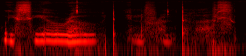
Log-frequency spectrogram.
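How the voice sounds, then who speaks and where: A woman whispering softly and intimately into a close binaural microphone in an ASMR roleplay as a gentle, adoring alien princess, with hesitant pauses. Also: fairly high pitch, monotone. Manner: soft, slow, hesitant phrasing with pauses.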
